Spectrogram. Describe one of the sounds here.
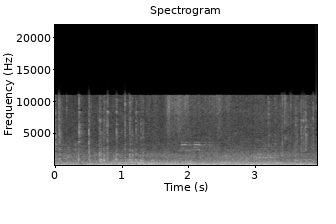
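A metal ladle scrapes and clinks against a pot of soup.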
